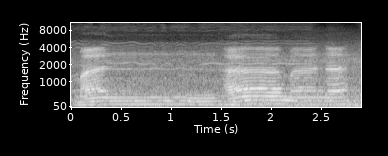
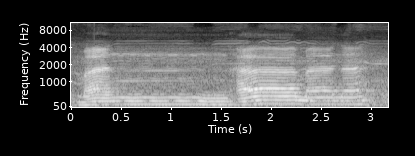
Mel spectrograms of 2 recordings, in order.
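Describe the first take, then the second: The two takes are said the same way.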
